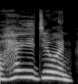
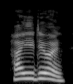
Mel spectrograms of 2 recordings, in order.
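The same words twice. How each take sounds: First: Higher, louder cheery hello; upbeat phone hello; bright greeting. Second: Reluctant greeting. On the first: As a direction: sing out the question. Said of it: "I go". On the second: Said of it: "the phone call you don't wanna take". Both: Retold or imitated.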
